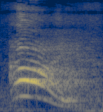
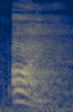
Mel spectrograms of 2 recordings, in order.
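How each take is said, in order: First: The shout is very loud. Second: The shout is moderately loud.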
